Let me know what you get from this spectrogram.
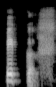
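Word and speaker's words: pick: जैसे यहाँ दे रखा है पिक, तो यहाँ सी हमारा साइलेंट है और हम पी आई के को पिक ही बोलते हैं।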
